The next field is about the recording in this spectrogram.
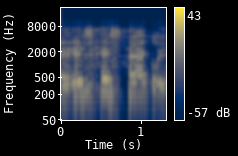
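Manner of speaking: high, loud laughing delivery.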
